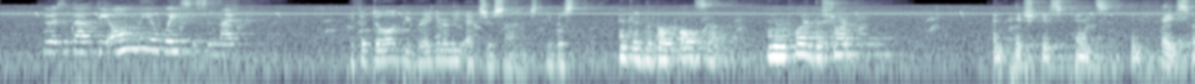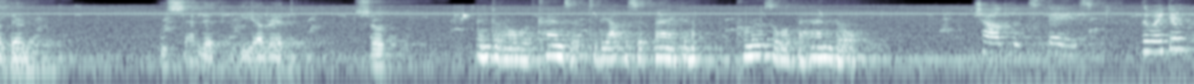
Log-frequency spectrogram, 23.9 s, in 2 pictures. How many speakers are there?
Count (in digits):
4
